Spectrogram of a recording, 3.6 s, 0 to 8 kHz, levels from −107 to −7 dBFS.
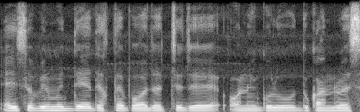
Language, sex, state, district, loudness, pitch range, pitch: Bengali, male, Assam, Hailakandi, -17 LUFS, 115-125 Hz, 115 Hz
